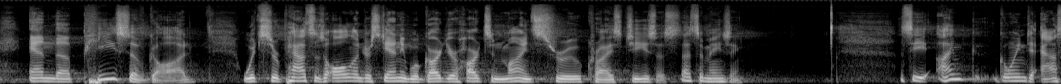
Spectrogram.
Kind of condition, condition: setting, large echoing room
